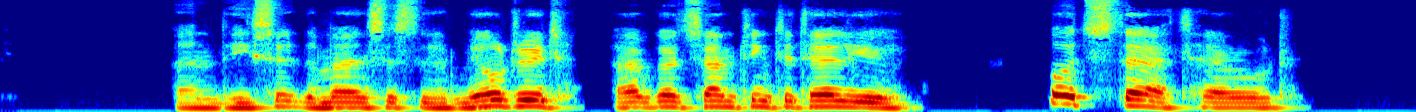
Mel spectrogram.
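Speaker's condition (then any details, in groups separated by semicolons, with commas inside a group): Parkinson's disease; suspected for a while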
